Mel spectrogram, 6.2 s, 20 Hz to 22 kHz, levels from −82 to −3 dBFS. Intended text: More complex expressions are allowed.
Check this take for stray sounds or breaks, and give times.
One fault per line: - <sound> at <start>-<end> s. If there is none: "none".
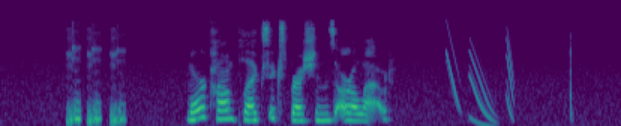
- laugh at 0.7-1.3 s
- chirp at 4.5-5.2 s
